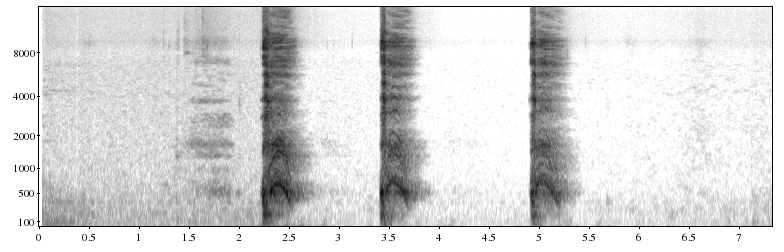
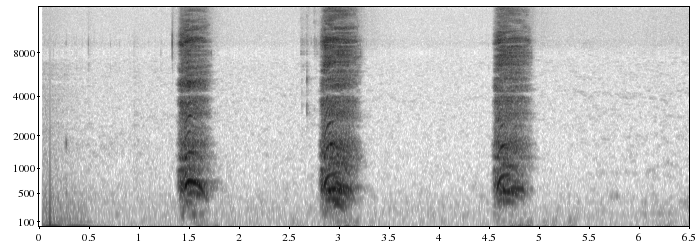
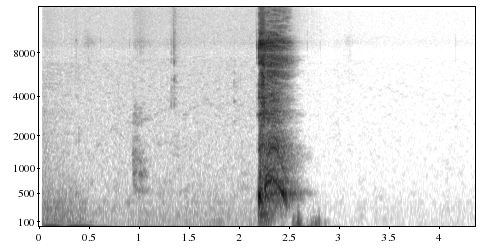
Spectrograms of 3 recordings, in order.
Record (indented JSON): {
  "three_cough_length": "7.3 s",
  "three_cough_amplitude": 32768,
  "three_cough_signal_mean_std_ratio": 0.26,
  "exhalation_length": "6.5 s",
  "exhalation_amplitude": 31092,
  "exhalation_signal_mean_std_ratio": 0.35,
  "cough_length": "4.4 s",
  "cough_amplitude": 32768,
  "cough_signal_mean_std_ratio": 0.27,
  "survey_phase": "beta (2021-08-13 to 2022-03-07)",
  "age": "45-64",
  "gender": "Male",
  "wearing_mask": "No",
  "symptom_none": true,
  "smoker_status": "Never smoked",
  "respiratory_condition_asthma": false,
  "respiratory_condition_other": false,
  "recruitment_source": "REACT",
  "submission_delay": "3 days",
  "covid_test_result": "Negative",
  "covid_test_method": "RT-qPCR",
  "influenza_a_test_result": "Negative",
  "influenza_b_test_result": "Negative"
}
